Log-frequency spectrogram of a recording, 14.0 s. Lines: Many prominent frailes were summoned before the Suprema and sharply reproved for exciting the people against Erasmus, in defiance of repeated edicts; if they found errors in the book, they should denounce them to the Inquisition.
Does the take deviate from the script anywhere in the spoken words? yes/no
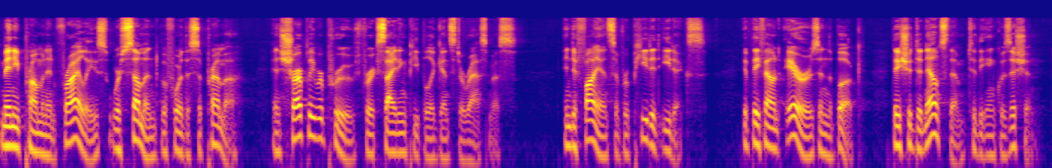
yes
